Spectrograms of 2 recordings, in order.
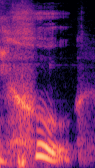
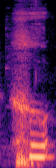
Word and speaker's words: who: to also know something in some words we letter w comes before the letter h though letter w is not pronounced thereby making the h to be pronounced first examples are who have you seen that word the w there is silence so you first say the age that's why you say who who are you you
